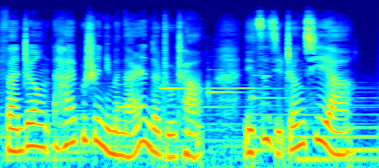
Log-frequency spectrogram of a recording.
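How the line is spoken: Smiling. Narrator (Chinese): 他就笑笑说

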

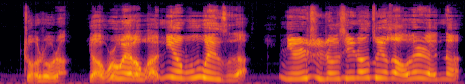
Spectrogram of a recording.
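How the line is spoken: Loud wailing. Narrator (Chinese): 小兔子是大声的嚎哭啊，说

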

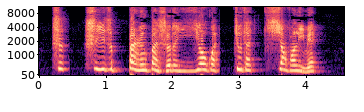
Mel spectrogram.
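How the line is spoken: Trembling maidservant. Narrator (Chinese): 婢女颤声说

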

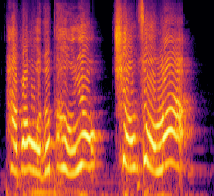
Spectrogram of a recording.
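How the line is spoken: Loud shout. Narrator (Chinese): 克劳福大喊

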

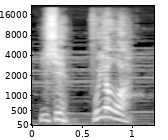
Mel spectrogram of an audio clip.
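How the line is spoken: Anxious shouting from outside. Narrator (Chinese): 窗外的陈南 焦急地大喊道

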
